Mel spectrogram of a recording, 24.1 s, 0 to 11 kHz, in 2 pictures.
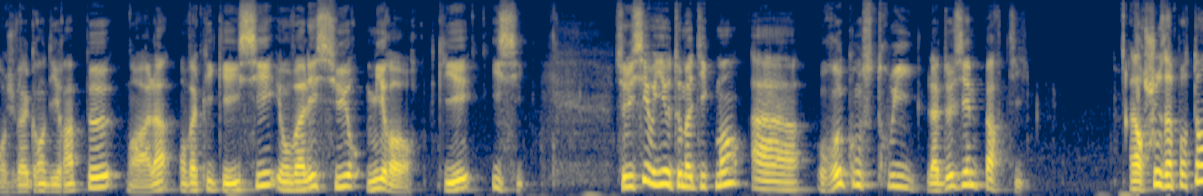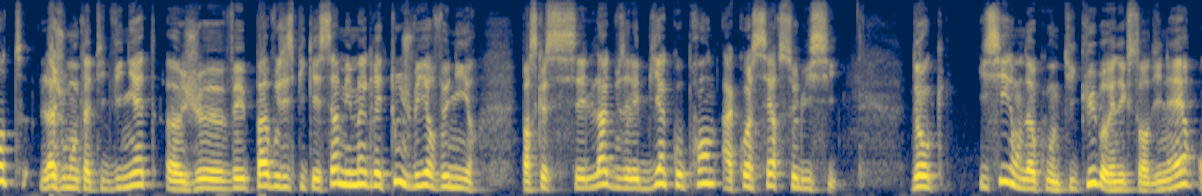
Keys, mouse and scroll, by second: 0.3-14.7 drag, 21.5-24.0 middle drag.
